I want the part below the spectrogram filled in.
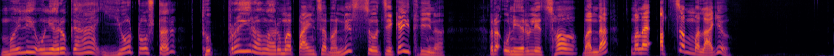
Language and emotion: Nepali, surprised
